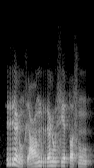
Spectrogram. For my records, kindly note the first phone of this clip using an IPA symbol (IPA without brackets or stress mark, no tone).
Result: rʲ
